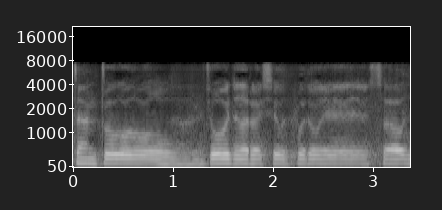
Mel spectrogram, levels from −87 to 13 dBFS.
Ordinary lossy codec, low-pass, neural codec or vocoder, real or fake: MP3, 64 kbps; 7.2 kHz; codec, 16 kHz, 1 kbps, FreqCodec, larger model; fake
